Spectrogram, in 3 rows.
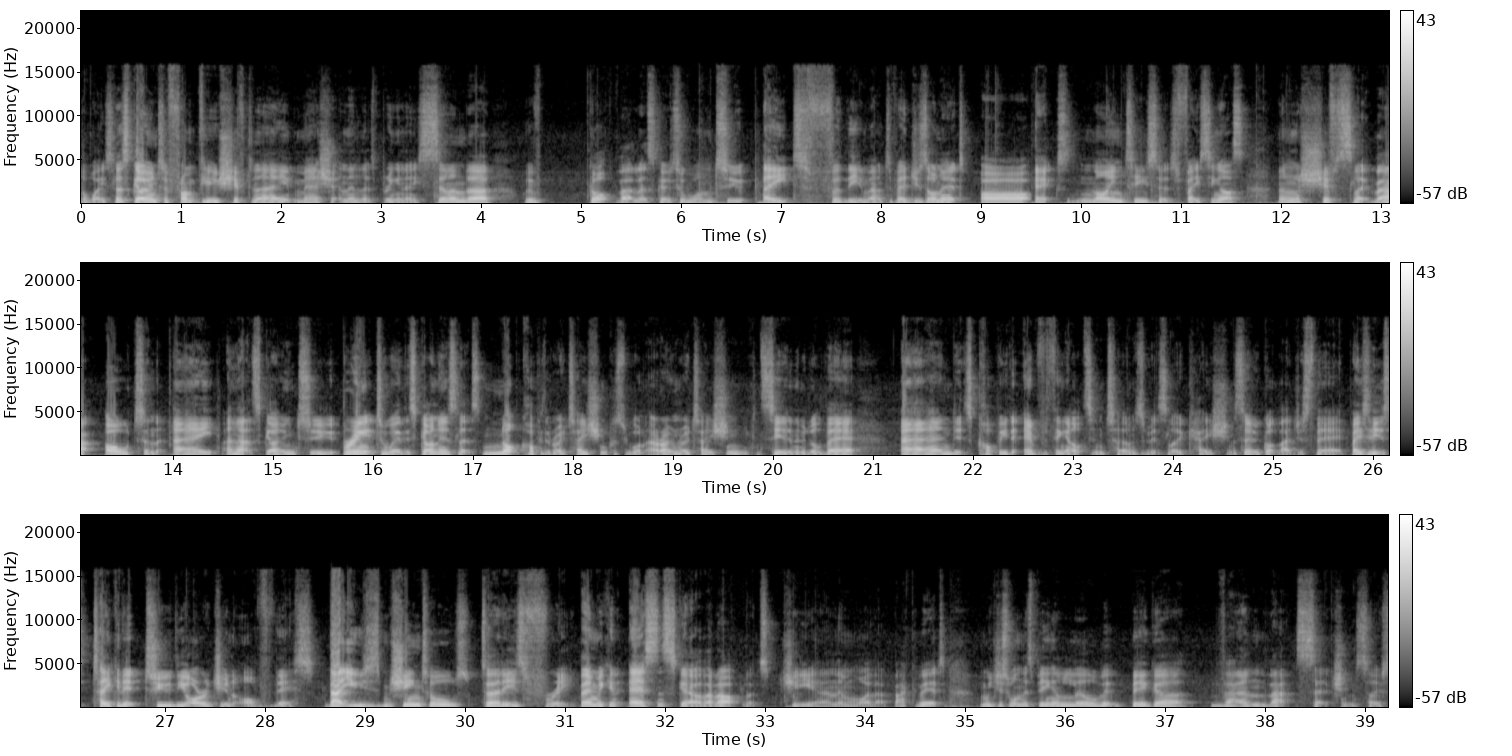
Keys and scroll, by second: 0.7 shift+a, 1.6 shift+a, 9.0 r, 13.9 alt+a, 18.7 shift+z, 23.1 shift+z, 31.4 s, 33.2 g, 35.3 s.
